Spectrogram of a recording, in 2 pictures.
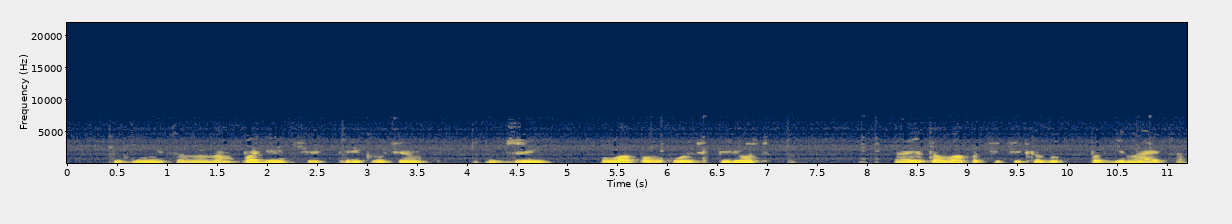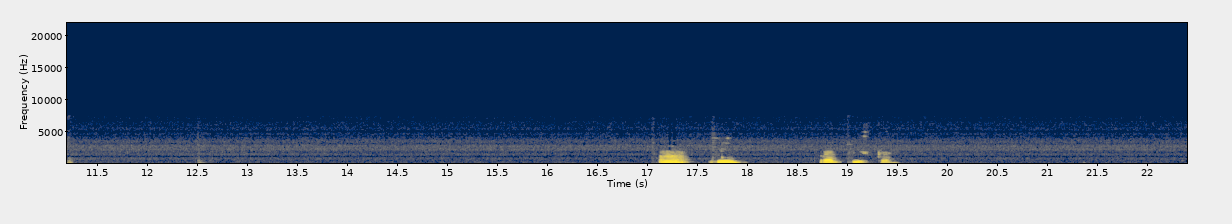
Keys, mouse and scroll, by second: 0.3 KP_1, 1.6-2.6 middle drag, 3.9 g, 6.3 middle click, 7.9 click, 8.6 g, 11.3-12.4 middle drag, 17.5 i, 18.9-22.4 drag.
